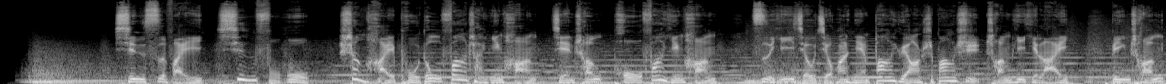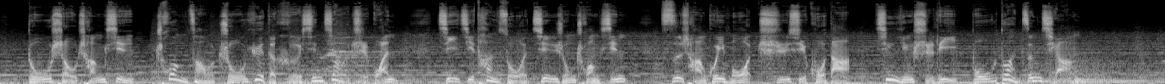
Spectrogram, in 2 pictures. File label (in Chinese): 男 专题 大气解说; 上海浦发银行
